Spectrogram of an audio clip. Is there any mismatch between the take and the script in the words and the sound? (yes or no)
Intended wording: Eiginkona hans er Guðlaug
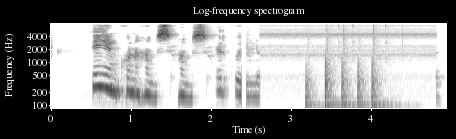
yes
